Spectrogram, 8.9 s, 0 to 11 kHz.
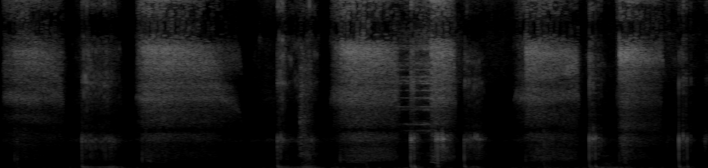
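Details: A sleeping baby snoring, with noisy rhythmic breathing, a hissing breath and a low rattling snort each cycle, about 24 a minute.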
